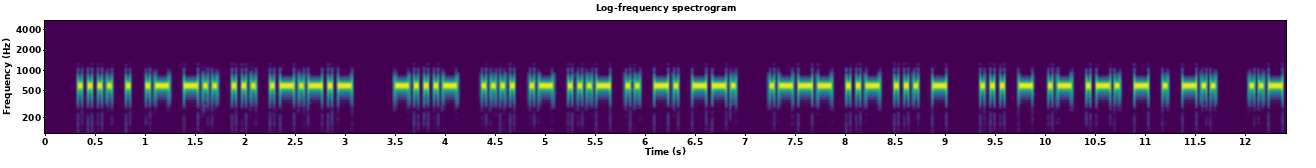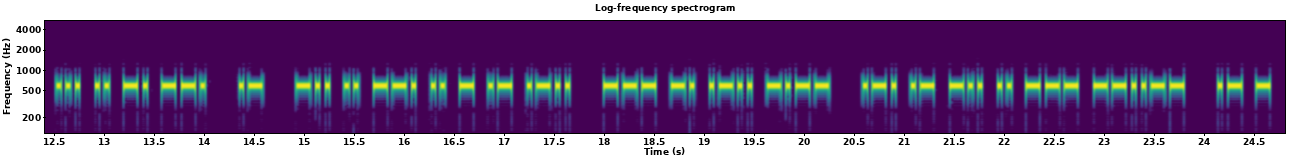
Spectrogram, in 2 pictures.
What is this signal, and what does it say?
Morse code, heard as a keyed tone, about 25 wpm, 600 Hz. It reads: HEADS. <BT> HAVING JUST STARTED USING A DIGITAL ONLY RADIO, AT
